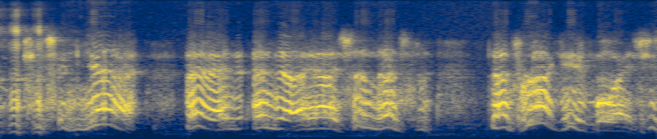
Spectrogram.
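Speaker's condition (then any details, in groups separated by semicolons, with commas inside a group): Throat cancer; voice described as practically gone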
